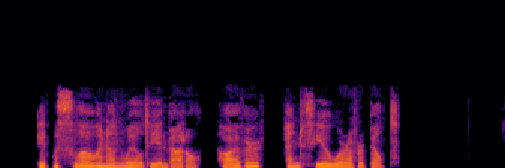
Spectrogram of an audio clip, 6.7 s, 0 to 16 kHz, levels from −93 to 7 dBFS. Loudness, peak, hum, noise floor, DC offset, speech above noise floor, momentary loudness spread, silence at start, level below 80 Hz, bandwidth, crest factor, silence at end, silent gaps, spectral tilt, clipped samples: -24 LUFS; -8 dBFS; none; under -90 dBFS; under 0.1%; over 67 dB; 9 LU; 0.5 s; -66 dBFS; 7.8 kHz; 16 dB; 1.45 s; 2.69-2.90 s, 3.54-3.78 s, 5.16-5.20 s; -5 dB/octave; under 0.1%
